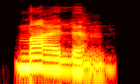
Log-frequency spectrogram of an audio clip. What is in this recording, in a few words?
"myelin", Indian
